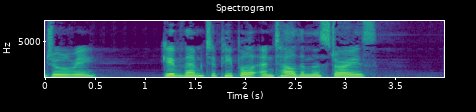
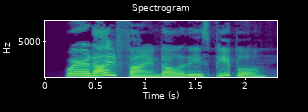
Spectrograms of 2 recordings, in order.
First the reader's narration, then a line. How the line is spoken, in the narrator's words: He asked sullenly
